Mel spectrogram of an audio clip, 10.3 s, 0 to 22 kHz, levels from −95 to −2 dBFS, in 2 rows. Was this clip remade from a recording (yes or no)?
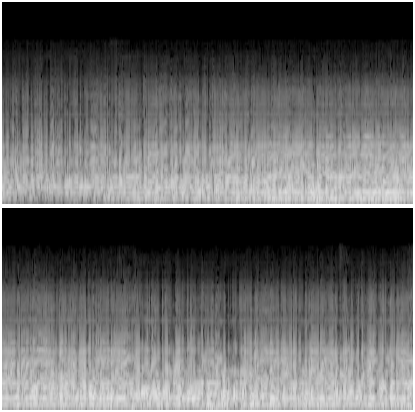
yes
